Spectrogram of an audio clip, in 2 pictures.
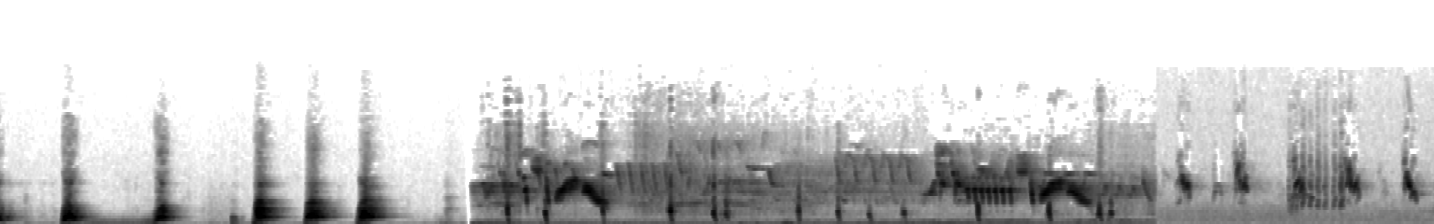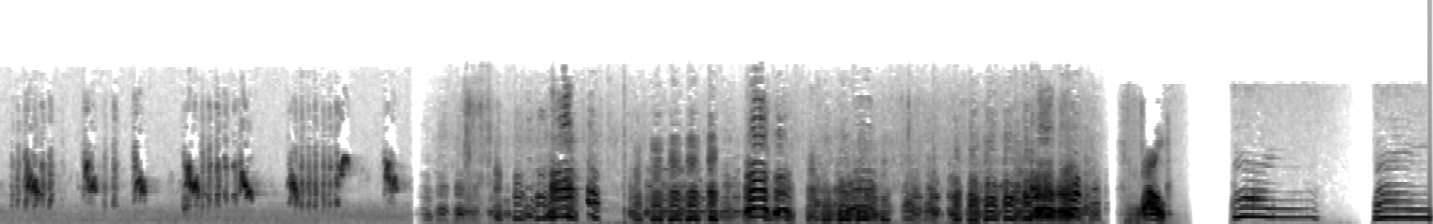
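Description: A run of animal calls. It opens with Pomeranian puppies yapping in short, sharp calls. Bird chirping, house sparrow among it, runs through the middle, then comes a stretch of dense, rapid calls, and near the end a cat meows a few times with falling pitch.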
